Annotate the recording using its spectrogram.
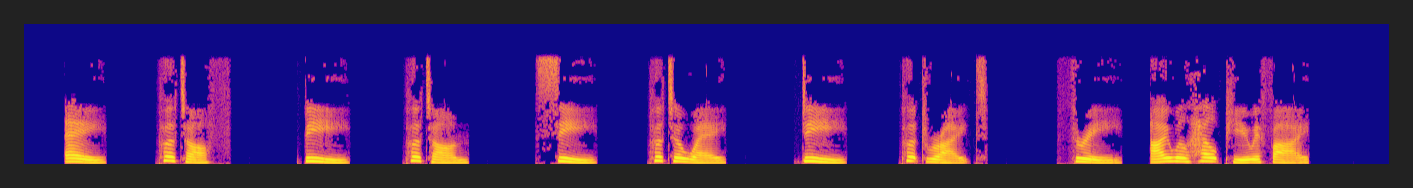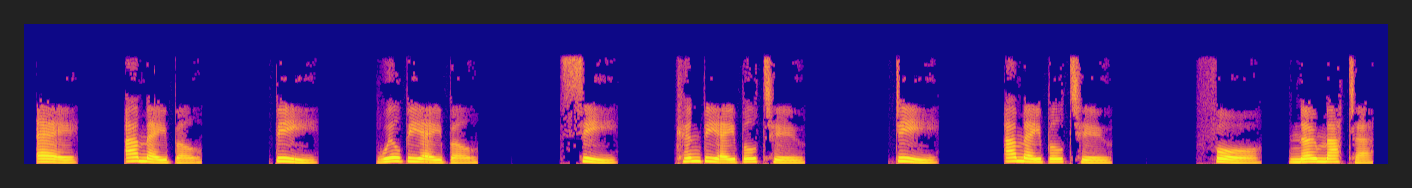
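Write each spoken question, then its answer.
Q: I will help you if I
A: A: am able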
